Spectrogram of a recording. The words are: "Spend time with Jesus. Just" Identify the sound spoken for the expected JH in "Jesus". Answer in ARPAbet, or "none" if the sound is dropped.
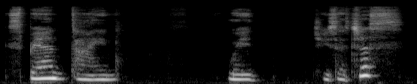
CH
